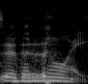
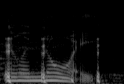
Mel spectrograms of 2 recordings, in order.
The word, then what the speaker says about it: Illinois: It's not, and it's a silent S. Illinois. No noise. Illinois.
